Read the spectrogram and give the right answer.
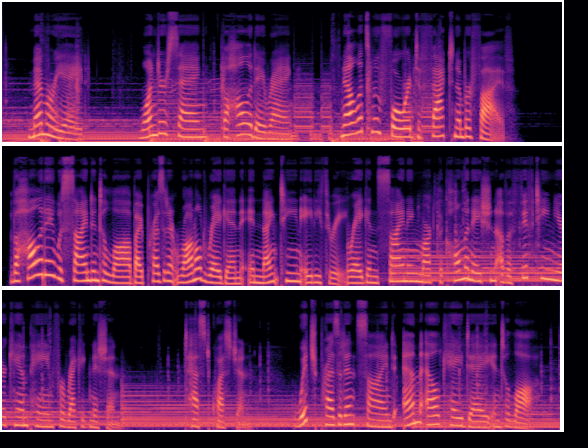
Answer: Correct answer. Ronald Reagan.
